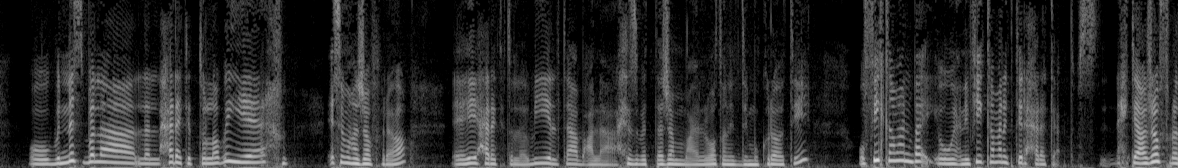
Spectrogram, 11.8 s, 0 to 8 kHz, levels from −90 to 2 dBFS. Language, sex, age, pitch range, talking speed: Arabic, female, 10-29, 205-265 Hz, 130 wpm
